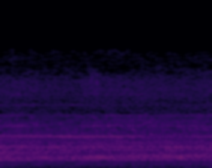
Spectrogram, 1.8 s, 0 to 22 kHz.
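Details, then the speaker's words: Cisco 3560X network switch that won't power on or light up: constant loud rushing whir with a steady high tone from the fan, not normal; fault attributed to the power supply; loud fan noise. "you can hear the noise that is coming from the fan which is this is not normal"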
